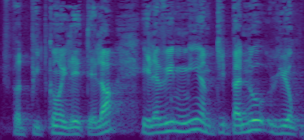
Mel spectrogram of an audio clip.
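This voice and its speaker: A man telling an anecdote as an interview guest. He is a lively storyteller who acts out dialogue, laughs often, and hesitates and restarts. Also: mid-range voice, fast talker, creaky, breathy edge.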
